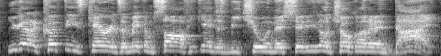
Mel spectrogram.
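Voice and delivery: imitating mom. Mom scolding him about raw carrots, mock scolding. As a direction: lecture like a flustered mother. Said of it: "And she's like".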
